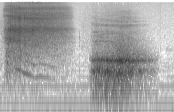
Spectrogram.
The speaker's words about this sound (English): the breath that you're breathing right now to give you life and exhaling to everyone else in the room.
